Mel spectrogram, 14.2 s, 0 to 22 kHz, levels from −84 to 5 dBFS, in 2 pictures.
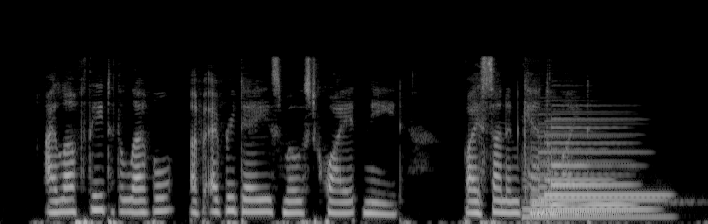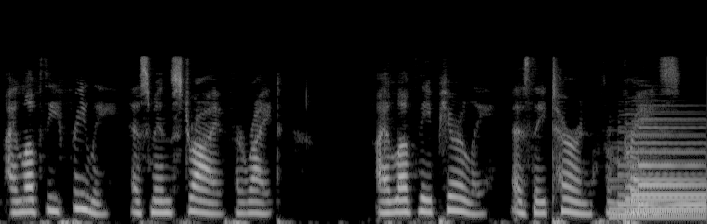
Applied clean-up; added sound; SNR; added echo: classical method Wiener filter.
